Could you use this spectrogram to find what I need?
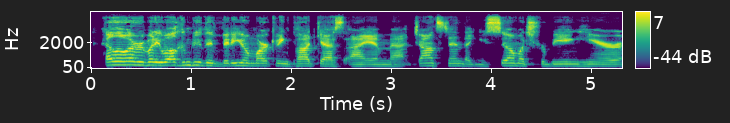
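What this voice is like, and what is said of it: Hoarse, weak voice. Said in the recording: “You can probably hear that my voice is hoarse or bad or barely existent... I'm getting over being sick”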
